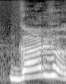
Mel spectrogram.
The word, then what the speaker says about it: गर्व: हाँ, ग, हाँ, व, गर्व, गर्व नहीं, गर्व तो गलत हो जाएगा उच्चारण, पढ़ सही रहे हो लेकिन उच्चारण गलत आ रहा है।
